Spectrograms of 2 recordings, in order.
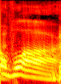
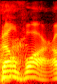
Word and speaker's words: Belvoir: You know, Belvoir. – Belvoir.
